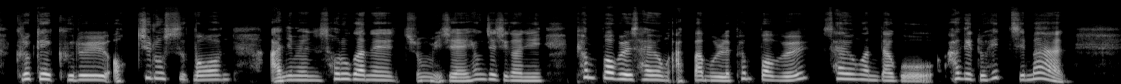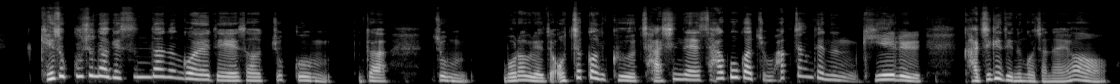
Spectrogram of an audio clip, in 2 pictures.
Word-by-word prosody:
그렇게 245 0 +3
글을 210 -1 +2
억지로 280 -3 -3
쓰든 220 -1 -2 0.4
아니면 200 +3 0
서로 250 +7 -1
간에 210 -5 +2
좀 170 0 -7
이제 165 +1 0
형제지간이 185 -6 -1 0.3
편법을 285 -7 +4
사용 215 -3 0
아빠 160 +6 -1
몰래 180 -3 0
편법을 210 - -1
사용한다고 200 - -1
하기도 245 -6 -2
했지만 250 - -1 1.0
계속 345 +9 +5
꾸준하게 375 -4 +3
쓴다는 340 0 -1
거에 245 -5 +4
대해서 180 -3 +1
쪼끔 180 -7 -4 0.3
그러니까 155 -3 0 0.4
좀 170 -7 -3 0.3
뭐라 175 +6 +2
그래야 170 -4 +4
되지? 145 - -4
어쨌건 290 - +2
그 185 -3 +1
자신의 205 +7 +1
사고가 285 +6 +2
좀 200 -7 -9
확장되는 280 - -5
기회를 200 -8 +4 0.4
가지게 230 - +2
되는 175 -6 0
거잖아요. 145 +2 -2
210 Hz, 275 characters per minute, -21 LUFS, 175-260 Hz, 1.0 s, 계속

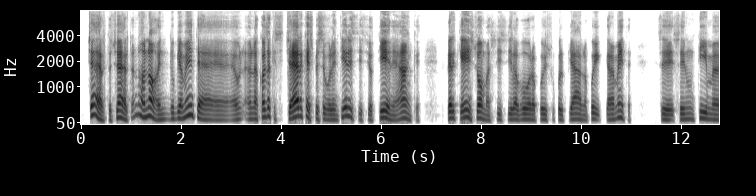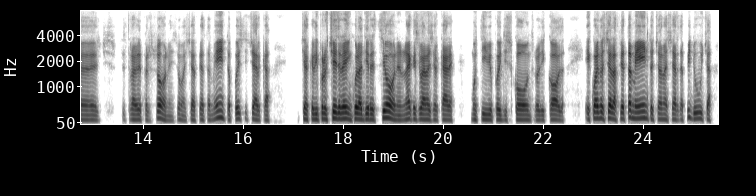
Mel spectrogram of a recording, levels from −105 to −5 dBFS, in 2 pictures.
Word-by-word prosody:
Certo, 210 - +3
certo, 185 +2 +2
no, 240 -5 -1
no 210 -9 +4
indubbiamente 160 - -1
è 125 -3 -5
è - - -6
un 145 +2 -8
una 145 0 -4
cosa 200 +3 +1
che - - -20
si 130 - -21
cerca, 210 +7 +8
e - - +4
spesso 150 0 -8
e - - -5
volentieri 135 - -2
si 140 -6 -15
si 130 - -12
ottiene 150 -2 +2
anche, 145 -8 -1 0.5
perché 170 0 +2
insomma 170 -8 +1
si 130 +6 -13
si 140 +4 -11
lavora 135 0 -2
poi 135 +1 -6
su 135 +2 -26
quel 130 -1 -7
piano, 140 -4 -4
poi 140 +4 -5
chiaramente 135 +7 -3 0.5
se 130 -2 -3
se 140 - -9
in 140 - -4
un 145 -3 -12
team, 160 -4 -3 0.6
ci - - -35 0.3
tra 130 +2 -4
le 130 0 -2
persone 125 0 -2
insomma 120 +3 -13
c'è 125 - -8
affiatamento, 135 +7 -3
poi 150 +1 -3
si 150 -2 -26
cerca 125 -2 -4 0.6
cerca 145 -1 -2
di 140 0 +1
procedere 155 +2 +4
in 140 -4 -2
quella 145 -1 +7
direzione, 140 0 +3
non 130 +4 -5
è 150 -1 +3
che 145 - -2
si 140 - -12
vanno 135 -1 +3
a 130 - -2
cercare 125 -2 -2 0.3
motivi 130 -1 -5
poi 135 -1 -2
di 125 0 -14
scontro, 130 -2 -2
di 120 -1 -9
cosa. 130 -3 -1 0.4
E - - -5
quando 165 -1 +4
c'è 170 - +4
l'affiatamento, 160 +1 +3
c'è 145 +2 -7
una 135 -2 -4
certa 135 -2 -5
fiducia, 155 -5 -4
140 Hz, 175 wpm, -25 LUFS, 130-165 Hz, 0.6 s, cerca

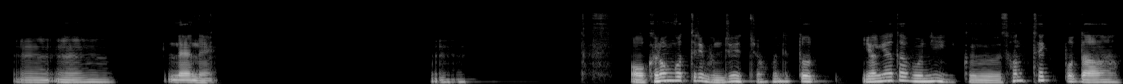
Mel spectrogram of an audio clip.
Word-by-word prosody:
음음. 105 +1 -4 0.5
네네. 95 -3 +2 2.2
음. 115 +2 -10 1.5
어 105 0 +4
그런 170 - +5
것들이 175 -2 0
문제겠죠. 125 +3 -1
근데 135 +2 -2
또 135 0 +2 0.4
이야기하다 165 +8 +3
보니 140 -6 +2
그 95 -1 -1
선택보다 130 - -1
115 Hz, 160 characters per minute, -24 LUFS, 105-140 Hz, 2.2 s, 그런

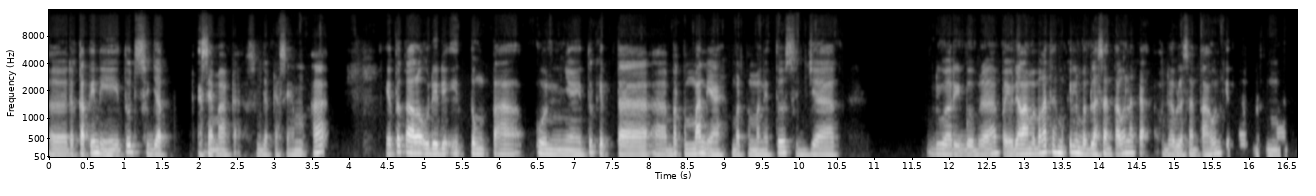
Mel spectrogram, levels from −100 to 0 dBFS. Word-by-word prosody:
eee, 110 -1 0
dekat 115 -1 +1
ini 110 -5 +2
itu 170 +7 +1
sejak 115 -8 -2 0.4
SMA 110 -2 0
Kak. - - -12
Sejak 110 -1 -7
SMA, 105 - -1 0.8
itu 120 +6 +1
kalau 140 -2 +9
udah 125 0 +5
dihitung 125 -1 -2
tahunnya 120 -4 -1
itu 105 - -3
kita, 115 -6 0 0.3
eee, 115 -3 -3
berteman 120 +5 +1
ya, 105 -2 +1 0.2
berteman 110 -1 -3
itu 105 +8 +1
sejak 110 -4 -3 1.2
dua 120 -1 -1
ribu 110 0 -3
berapa 115 +6 -1
ya, - - +1
udah 115 +2 +3
lama 125 0 +2
bangetlah, 165 +2 +3
mungkin 145 +3 0
15-an 120 -1 +2
tahunlah, 140 +6 +2
Kak. - - -2 0.2
Udah 110 +1 -5
belasan 110 0 -3
tahun 115 +6 -1
kita 120 0 -11
berteman. 110 -1 -7
115 Hz, 135 wpm, -23 LUFS, 110-130 Hz, 1.2 s, kalau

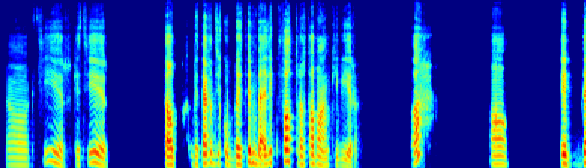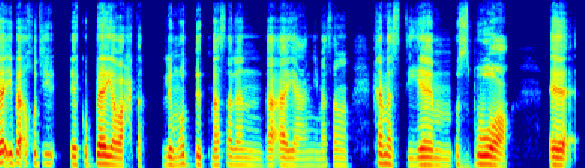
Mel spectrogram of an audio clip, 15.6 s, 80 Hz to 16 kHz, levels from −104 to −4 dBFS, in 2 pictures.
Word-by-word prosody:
آه 160 -1 -15
كتير 205 - -11
كتير، 160 +1 -5 0.7
طب 170 -1 +5 0.2
بتاخدي 195 +3 +1
كوبايتين 180 +6 +1
بقى 170 - +4
لِك 220 - -7
فترة 240 -6 +3
طبعًا 175 -3 -2
كبيرة، 150 -2 -11 0.7
صح؟ - - -1 0.7
آه، 180 -1 -3 0.7
ابدئي 195 +3 +3
بقى 215 - +3
خدي 195 -1 -9 0.2
آآ 170 - +3
كوباية 175 +1 +5
واحدة 150 -4 -2 0.2
لمدة 165 0 -3
مثلًا 160 -2 -5
بقى 160 0 -1
يعني 150 -1 -10
مثلًا 150 +1 -12 0.3
5 190 -4 0
أيام، 155 -1 0
أسبوع، 175 +3 +4 0.6
آآ، 165 - +4
165 Hz, 110 wpm, -24 LUFS, 155-185 Hz, 0.7 s, طب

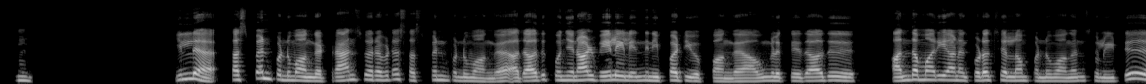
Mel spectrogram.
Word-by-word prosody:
ம். 185 -2 -4 1.5
இல்ல, 255 +2 +3 0.4
சஸ்பெண்ட் 260 +6 +1
பண்ணுவாங்க. 190 -6 +2 0.2
டிரான்ஸ்ஃபர 205 +4 0
விட 205 - -5
சஸ்பெண்ட் 190 +3 -5
பண்ணுவாங்க. 155 -5 -3 0.2
அதாவது, 170 +5 +3
கொஞ்ச 195 -1 0
நாள் 205 +2 +7
வேலையில 195 -1 +4
இருந்து 185 0 -2
நிப்பாட்டி 180 0 0
வைப்பாங்க. 145 -2 -3 0.2
அவங்களுக்கு 170 +1 -1
ஏதாவது 175 +3 +1 0.6
அந்த 200 +5 +2
மாரியான 205 -2 +1
கொடச்சல் 195 +1 +1
எல்லாம் 180 0 -1
பண்ணுவாங்கன்னு 160 +1 -2
சொல்லிட்டு, 155 +8 -2
185 Hz, 120 wpm, -23 LUFS, 170-200 Hz, 1.5 s, நாள்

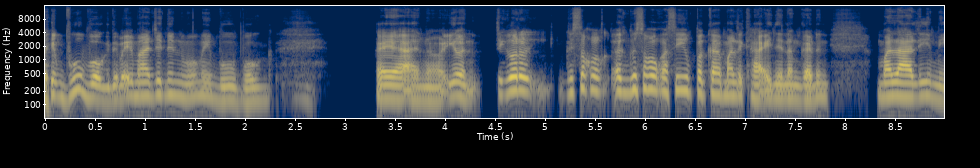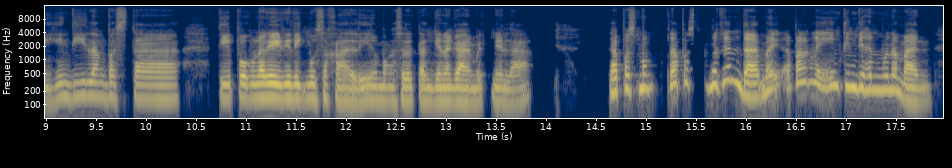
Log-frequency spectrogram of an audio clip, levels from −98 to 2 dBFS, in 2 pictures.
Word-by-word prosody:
yung 165 - -3
bubog, 150 - 0
'di 135 - -4
ba, 140 - -1
imaginin 165 +1 -2
mo 150 - -6
may 80 -1 -7
bubog. 125 -1 -7 1.0
Kaya 135 - +4
ano, 65 -1 -4
yun, 155 -1 -1 0.2
siguro 205 +5 +6 0.3
gusto 195 +2 -5
ko 225 - 0 0.2
ang 200 0 0
gusto 225 +2 0
ko 220 - +2
kasi 215 +3 -1
yung 210 - -3
pagkamalikhain 165 - 0
nilang 70 -1 -2
ganun, 75 0 0 0.5
malalim, 155 +1 +4
eh. 120 -2 -7
Hindi 155 +2 -6
lang 160 -1 -1
basta 140 -2 -3 0.4
tipong 145 0 0
naririnig 145 -1 +6
mo 145 - -1
sa - - -6
kalye 120 - -2
yung 130 - -3
mga 125 - -6
salitang 125 -1 -2
ginagamit 125 -1 +1
nila. 115 0 -5 0.8
Tapos 200 +4 +2
mag 240 +1 -1
tapos 310 -2 -1
maganda 280 - +4
may - - -1
parang 330 -1 0
naiintindihan 250 -5 +1
mo 220 0 -1
naman, 130 - +1
150 Hz, 155 wpm, -23 LUFS, 125-195 Hz, 1.0 s, siguro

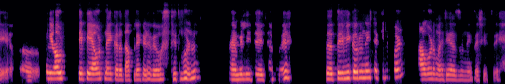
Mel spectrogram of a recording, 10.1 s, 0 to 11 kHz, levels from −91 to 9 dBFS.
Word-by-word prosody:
अ, - - -12 0.4
payout, 230 +1 +7 0.3
ते 215 - +6
payout 215 0 +3
नाही 215 -1 0
करत 190 -3 -1
आपल्याकडे 190 +3 -3
व्यवस्थित 200 +3 -4
म्हणून, 245 +4 +1 0.6
फॅमिलीच्या 200 0 0
याच्यामुळे. 200 +8 -3 0.8
तर 210 -1 +5
ते 230 0 +6
मी 245 +2 +4
करू 255 +1 +5
नाही 260 +1 +3
शकली. 260 0 -5
पण 285 +3 +2 0.4
आवड 205 +1 0
माझी 195 0 -5
अजूनही 175 -2 -6
तशीच - - -13
आहे. - - -16
210 Hz, 135 wpm, -22 LUFS, 195-230 Hz, 0.8 s, payout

